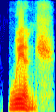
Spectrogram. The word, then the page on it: winch: American English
